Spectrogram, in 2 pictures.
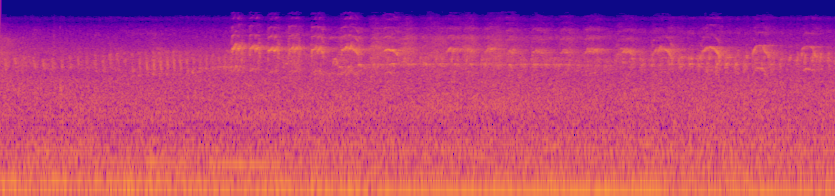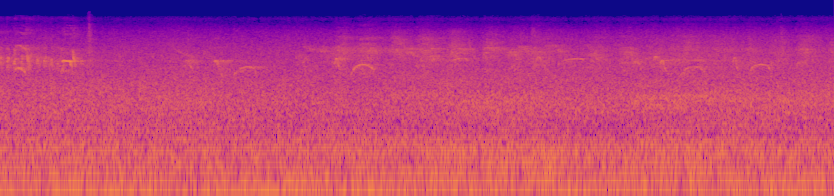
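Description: Birds chirping in quick runs of short, arching notes, busiest in the first half and fainter later, over a steady rushing outdoor noise with a low rumble underneath.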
